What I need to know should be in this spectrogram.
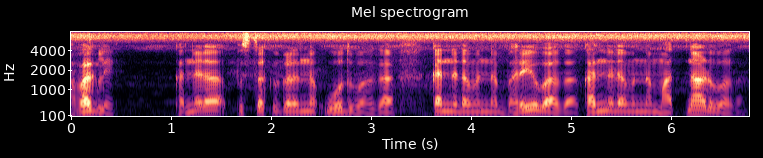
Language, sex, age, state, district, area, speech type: Kannada, male, 18-30, Karnataka, Chamarajanagar, rural, spontaneous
